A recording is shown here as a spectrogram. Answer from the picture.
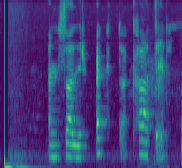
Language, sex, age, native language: Icelandic, male, 8, Icelandic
